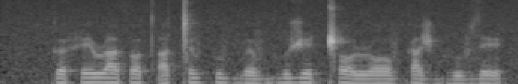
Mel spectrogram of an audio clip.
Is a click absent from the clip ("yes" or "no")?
no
